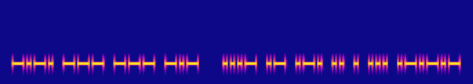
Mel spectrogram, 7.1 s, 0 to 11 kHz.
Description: Morse code, heard as a keyed tone, about 22 wpm, 700 Hz. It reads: COOK VARIES.
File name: Sentences with 7-Word Phrases - 22wpm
